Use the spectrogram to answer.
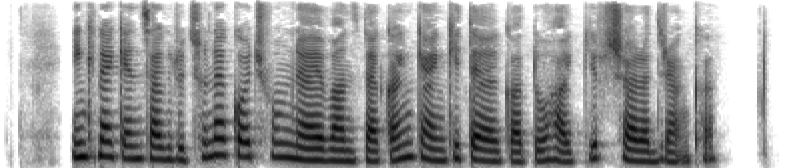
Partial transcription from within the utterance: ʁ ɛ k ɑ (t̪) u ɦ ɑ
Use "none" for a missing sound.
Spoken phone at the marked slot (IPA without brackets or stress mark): t̪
